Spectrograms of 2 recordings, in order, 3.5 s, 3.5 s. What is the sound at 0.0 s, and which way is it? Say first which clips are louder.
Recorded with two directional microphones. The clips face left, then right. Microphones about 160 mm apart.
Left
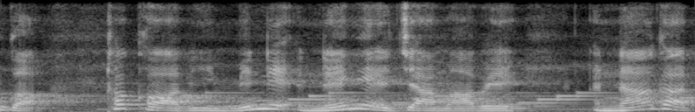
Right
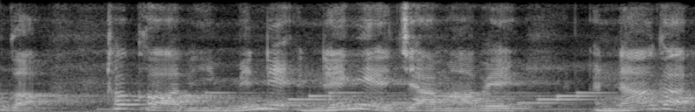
Speech: left 5 dB; 50° left (ahead or behind).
